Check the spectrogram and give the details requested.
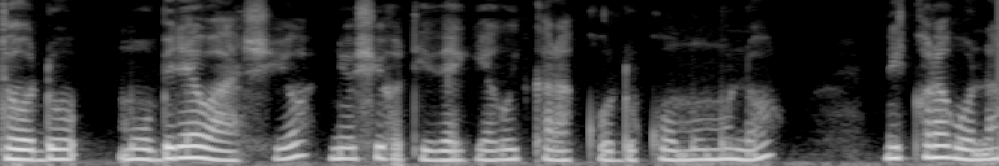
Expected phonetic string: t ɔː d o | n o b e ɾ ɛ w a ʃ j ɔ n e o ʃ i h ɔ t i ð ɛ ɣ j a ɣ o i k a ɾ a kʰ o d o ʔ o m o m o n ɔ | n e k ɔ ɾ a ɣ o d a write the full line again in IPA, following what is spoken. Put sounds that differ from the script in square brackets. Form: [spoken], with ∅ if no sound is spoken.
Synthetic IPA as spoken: t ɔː d o | [m] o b e ɾ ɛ w a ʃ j ɔ n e o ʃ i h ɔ t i ð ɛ ɣ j a ɣ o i k a ɾ a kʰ o d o [k] o m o m o n ɔ | n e k ɔ ɾ a ɣ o [n] a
